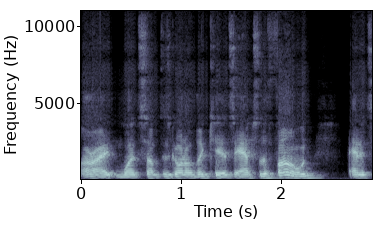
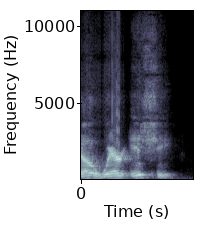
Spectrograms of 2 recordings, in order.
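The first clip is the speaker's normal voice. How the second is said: put-on raised voice; 3 semitones higher than usual. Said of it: "I had to raise my voice".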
